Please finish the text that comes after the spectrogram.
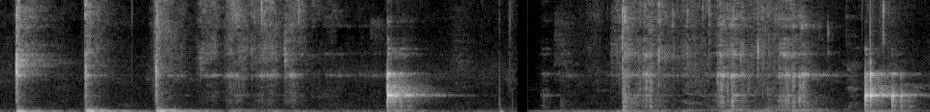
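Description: Candlenuts and spices being ground by hand for an Indonesian grilled chicken rice dish, with scraping strokes and sharp clinks of a pestle against a hard mortar, a few distinct knocks spaced across a short, close span.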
